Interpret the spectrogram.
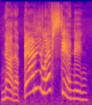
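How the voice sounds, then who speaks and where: Tiny, squeaky, cheeky fairy. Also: female voice, wildly swooping pitch, measured pace, pushed and bright, heavily acted. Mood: gleeful. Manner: squeaky, chirpy. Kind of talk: video game voice acting. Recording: prominent music behind voice.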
